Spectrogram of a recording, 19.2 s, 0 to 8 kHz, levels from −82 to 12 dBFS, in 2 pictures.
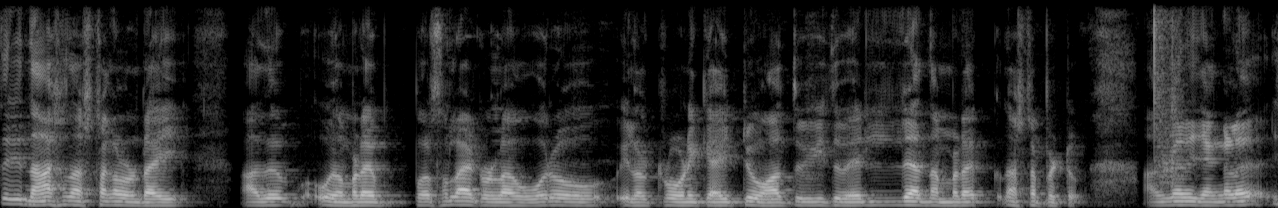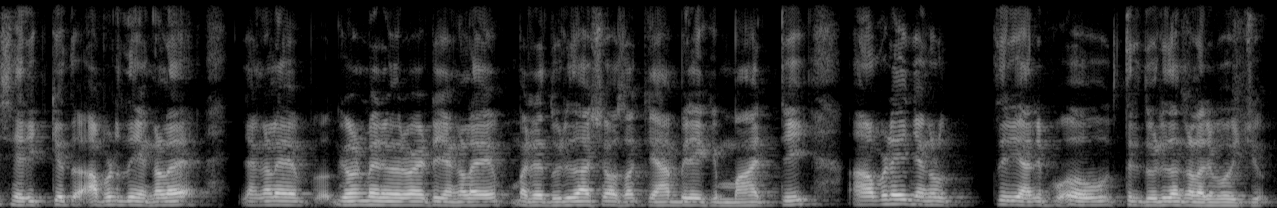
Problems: none marked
